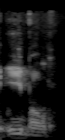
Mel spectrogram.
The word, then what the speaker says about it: Ebel: How do you pronounce it? – Brendan Ebel. – Evil. – Rhymes with evil.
